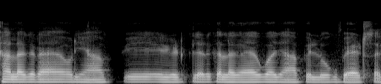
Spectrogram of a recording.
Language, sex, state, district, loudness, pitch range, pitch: Hindi, male, Bihar, West Champaran, -19 LUFS, 110-115 Hz, 115 Hz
